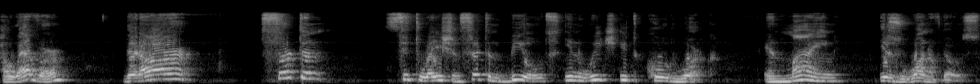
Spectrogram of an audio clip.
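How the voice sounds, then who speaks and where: In a Brazilian Portuguese accent, a man speaks very slowly at a high pitch, with very wide pitch swings. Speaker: gaming YouTuber. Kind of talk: game tutorial. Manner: casual, with fillers and repetitions.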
